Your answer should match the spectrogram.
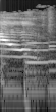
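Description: A single cat's meow, fairly loud, a short drawn-out cry with a clear tonal quality and no talking over it.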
